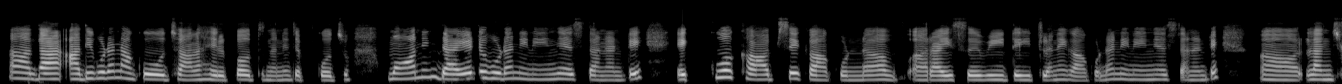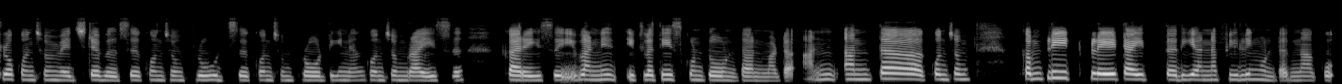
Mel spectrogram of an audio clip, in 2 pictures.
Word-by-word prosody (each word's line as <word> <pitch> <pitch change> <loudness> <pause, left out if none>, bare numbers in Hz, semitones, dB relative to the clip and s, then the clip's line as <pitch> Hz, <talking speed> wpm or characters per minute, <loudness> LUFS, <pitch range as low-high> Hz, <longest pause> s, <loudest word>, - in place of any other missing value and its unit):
ఆహ్, 275 -2 +2
దా 255 - +9 0.3
అది 250 +2 +1
గూడా 290 +1 +1
నాకు 250 -2 +1 0.3
చాలా 215 -2 -1
హెల్పవుతుందనే 205 0 -1
చెప్పుకోవచ్చు. 195 -1 -4 0.5
మార్నింగ్ 300 +7 -1
డైట్ 250 +4 +3
గూడా 265 -1 +1
నేనేం 235 -2 -7
జేస్తానంటే 215 -2 -1 0.5
ఎక్కువ 325 -7 -3 0.2
కార్బ్స్ 230 +1 -1 0.2
కాకుండా, 205 0 -3 0.5
ఆ - - -1
రైస్ 205 0 0 0.2
వీటి 215 -1 0
ఇట్లనే 205 +2 -5
కాకుండా, 195 +4 -7
నేనేం 225 -2 -7
జేస్తానంటే 215 +1 -5 0.5
ఆహ్, 210 -2 -2 0.2
లంచ్‌లో 225 +1 +2
కొంచెం 210 0 -5
వెజిటబుల్స్, 195 0 -1 0.2
కొంచెం 200 -1 -6 0.2
ఫ్రూట్స్, 205 -1 -2 0.2
కొంచెం 200 -1 -7 0.2
ప్రోటీన్, 195 0 -2 0.2
కొంచెం 200 0 -4
రైస్, 190 0 -1 0.6
కర్రీస్ 200 - +3 0.2
ఇవన్నీ 225 0 0 0.3
ఇట్లా 215 +1 +1
తీసుకుంటూ 210 -3 -1
ఉంటానమాట. 175 -1 -6 0.3
అన్ 230 - -5 0.3
అంతా 235 +3 +3 0.5
కొంచెం 235 +1 0 0.6
కంప్లీట్ 265 +2 +5
ప్లేట్ - - +10
అయితది 220 -1 +1
అన్న 210 0 -5
ఫీలింగ్ 225 +1 -2
ఉంటది 185 -1 -6
నాకు. 190 +1 -5
215 Hz, 105 wpm, -23 LUFS, 200-235 Hz, 0.6 s, ప్లేట్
